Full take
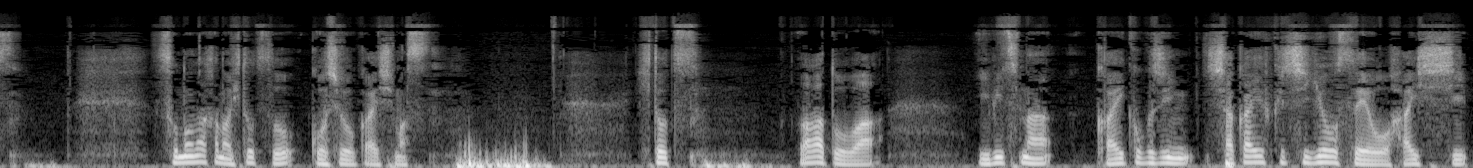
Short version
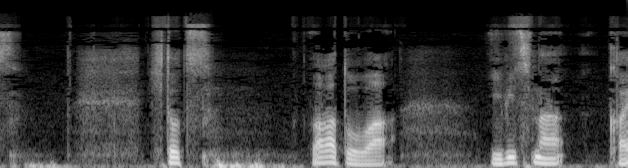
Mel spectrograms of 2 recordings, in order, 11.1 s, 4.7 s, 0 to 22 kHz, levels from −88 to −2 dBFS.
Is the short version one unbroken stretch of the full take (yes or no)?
no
